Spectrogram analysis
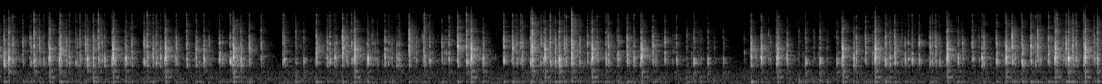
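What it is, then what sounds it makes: Mechanical keyboard with ABS plastic keycaps. Continuous fingertip typing with both hands on a 60% mechanical keyboard in a metal case with GMK ABS plastic keycaps, resting on a cutting mat. Rapid, bright clacks run in dense bursts centered in the upper mids, with brief pauses near 3, 5 and 7.5 seconds. Each keystroke is short and dry with almost no low end.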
